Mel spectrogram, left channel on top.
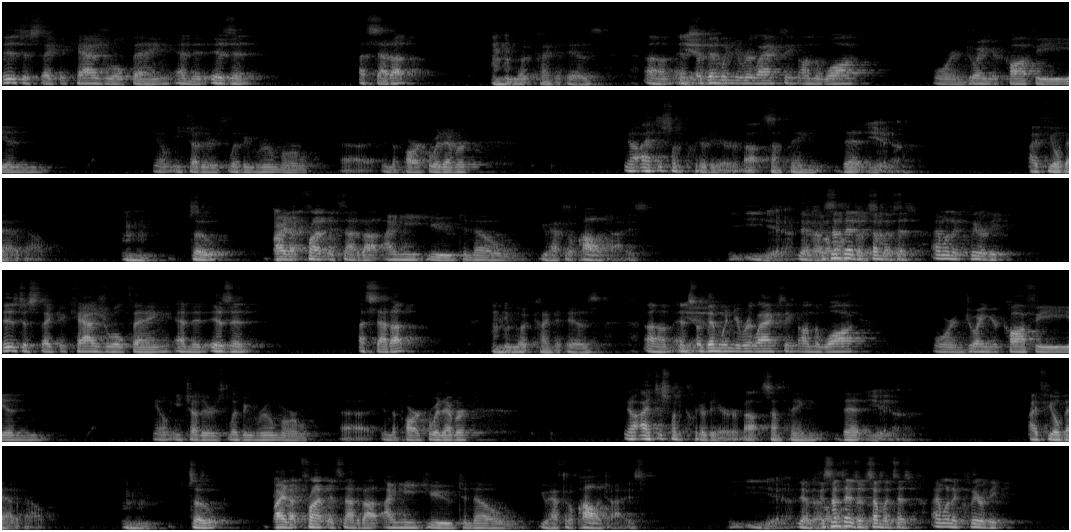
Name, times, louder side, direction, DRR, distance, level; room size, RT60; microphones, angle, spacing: voice 1, 0.0-2.5 3.6-4.1 5.0-6.0 6.3-8.7 9.3-11.1 12.2-13.7 14.0-15.7 16.9-19.3 20.9-21.8 23.2-23.5 24.1-27.8 29.3-31.3, right 2 dB, 45° right, 6 dB, 1.4 m, -32 dB
voice 2, 6.7-7.2 19.3-19.7 22.5-22.8 24.0-24.1 28.6-30.3, left 1 dB, 20° left, -2 dB, 7.0 m, -37 dB
25.5 x 11.0 x 5.3 m, 0.69 s
head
